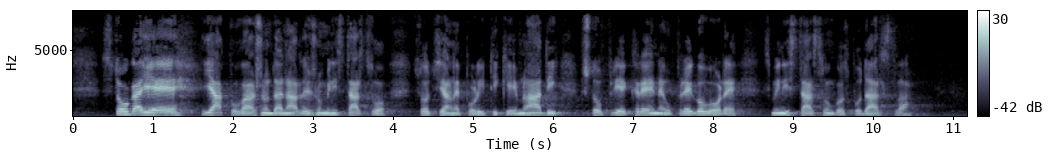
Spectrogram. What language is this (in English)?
Croatian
